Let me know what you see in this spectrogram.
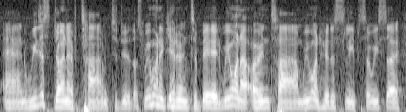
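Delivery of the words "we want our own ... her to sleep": ordinary talk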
